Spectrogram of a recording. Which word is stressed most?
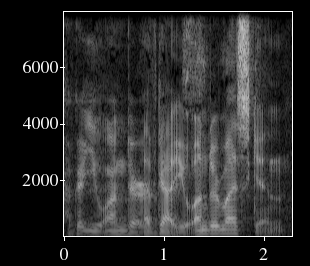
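under. The strongest stress falls on "under". "Maybe the under as well"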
